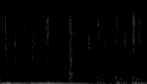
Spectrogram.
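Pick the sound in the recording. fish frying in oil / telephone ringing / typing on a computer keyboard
typing on a computer keyboard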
